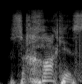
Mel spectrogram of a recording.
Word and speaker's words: Secaucus: other others around me suffer as well okay Secaucus that's exactly as you should pronounce it like that because I'm the map if you like if you're on the train the train goes down rounding at Secaucus now that's way too tame they should really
